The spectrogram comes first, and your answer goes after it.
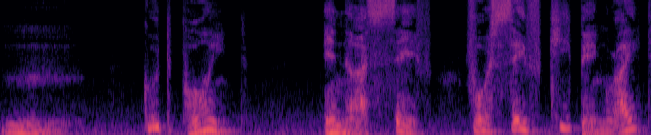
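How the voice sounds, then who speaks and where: In a put-on character voice, a man talks at a fairly high pitch and a very slow pace, his pitch swinging very widely, with long, frequent pauses and clear background noise. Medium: video game. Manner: hesitant, wondering.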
